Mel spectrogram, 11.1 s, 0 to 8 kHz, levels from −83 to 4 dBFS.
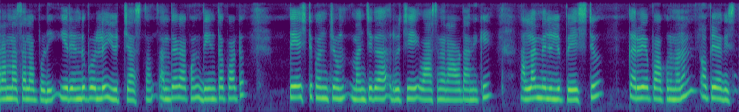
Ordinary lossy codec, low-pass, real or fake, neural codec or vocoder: none; 7.2 kHz; fake; autoencoder, 48 kHz, 32 numbers a frame, DAC-VAE, trained on Japanese speech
